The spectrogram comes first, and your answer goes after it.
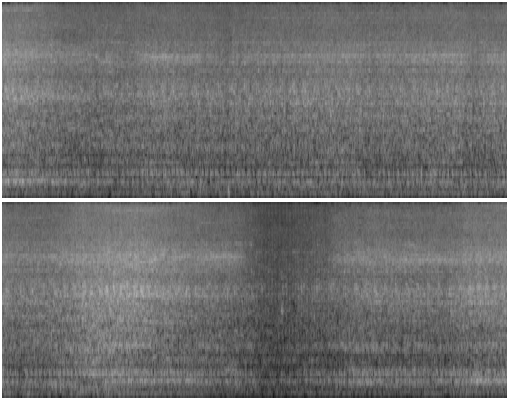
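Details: Engine just after a head gasket replacement idles roughly with a slightly uneven, wavering beat and a constant airy hiss; owner suspects a vacuum leak, unconfirmed.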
